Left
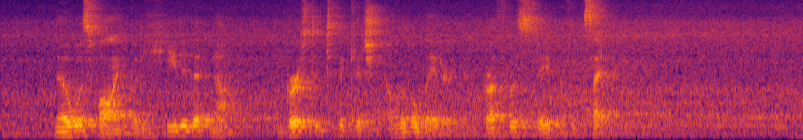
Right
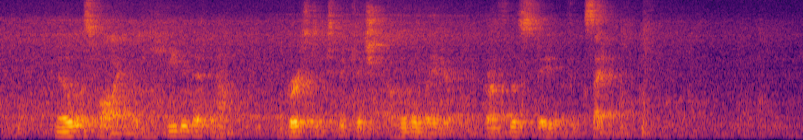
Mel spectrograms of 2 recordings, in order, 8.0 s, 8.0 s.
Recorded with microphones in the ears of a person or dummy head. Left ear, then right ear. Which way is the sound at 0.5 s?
45° left (ahead or behind).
